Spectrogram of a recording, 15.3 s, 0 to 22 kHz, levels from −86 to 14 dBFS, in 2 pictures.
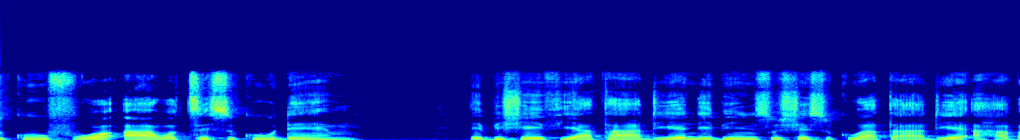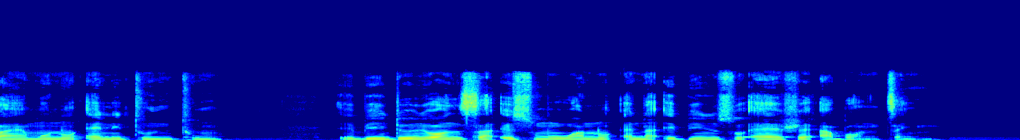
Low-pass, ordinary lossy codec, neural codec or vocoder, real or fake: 10.8 kHz; AAC, 64 kbps; none; real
